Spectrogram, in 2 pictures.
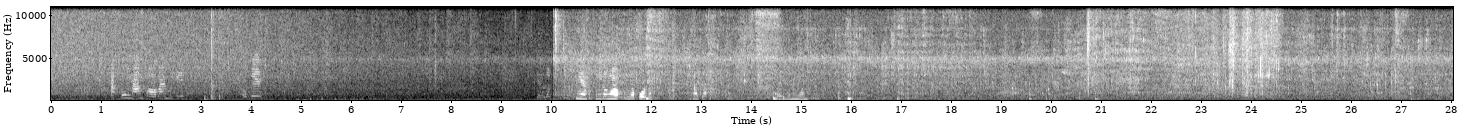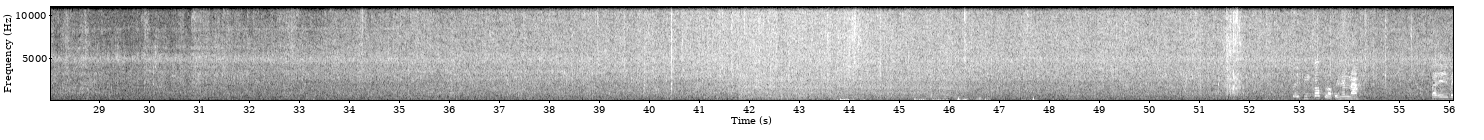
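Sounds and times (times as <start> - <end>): water pouring onto soil: 10.0 - 30.7, 35.0 - 53.4.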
